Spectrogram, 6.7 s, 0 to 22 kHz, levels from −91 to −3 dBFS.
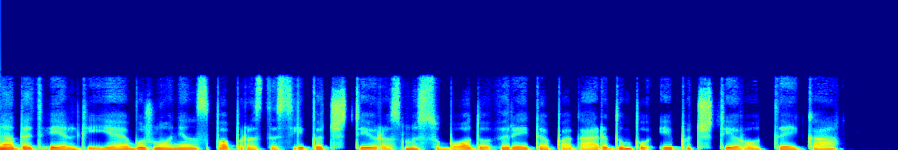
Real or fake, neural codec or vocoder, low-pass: fake; codec, 24 kHz, 0.9 kbps, WavTokenizer, large speech release; 10.8 kHz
